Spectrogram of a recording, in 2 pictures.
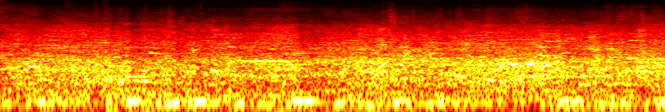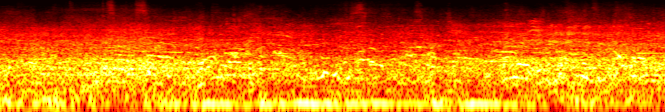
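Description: A crowd of young people chatters all around in a large echoing hall.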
